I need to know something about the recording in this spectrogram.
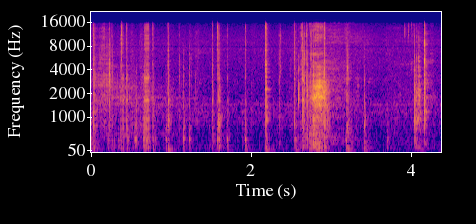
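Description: Hard plastic parts of a toy carbon-freezing-chamber playset clicking and knocking as its lift mechanism is worked by hand, with one longer, louder scrape about three seconds in.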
